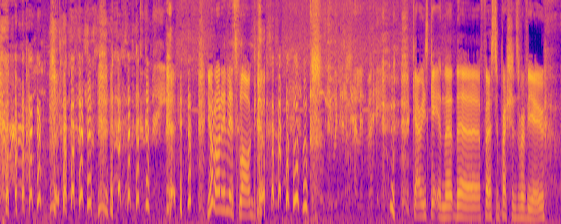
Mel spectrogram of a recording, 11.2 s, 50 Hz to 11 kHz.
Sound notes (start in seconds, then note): 0.0 laughing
